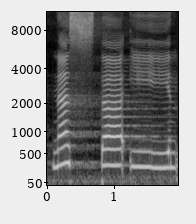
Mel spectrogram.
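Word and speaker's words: نستعين: nas nas nasahnya ya nastainin lah kok in Nah itu kesalahan yang berikutnya Ain lagi hati-hati di Ain jangan in ketukur sama Hamzah tapi Ain Tin gitu nastainin tainin tainin Oke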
